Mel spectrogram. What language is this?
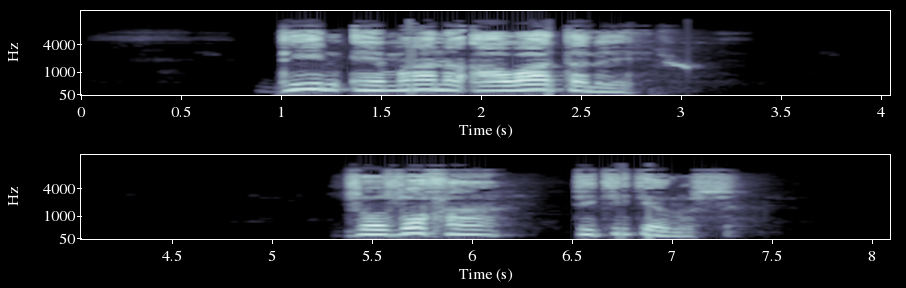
Gawar-Bati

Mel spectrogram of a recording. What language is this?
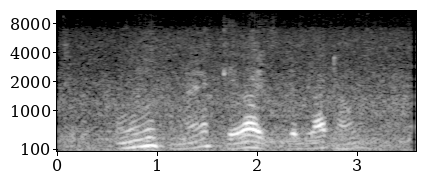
Loarki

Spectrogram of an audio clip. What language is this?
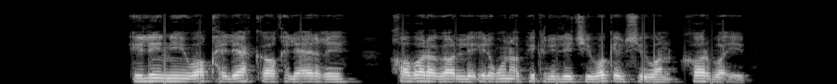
Dargwa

